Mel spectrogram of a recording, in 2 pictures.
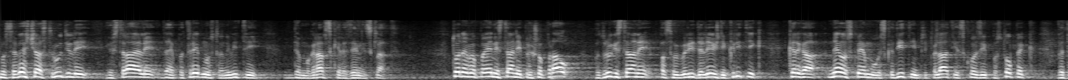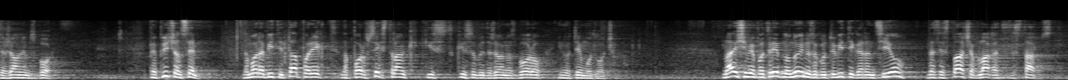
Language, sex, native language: Slovenian, male, Slovenian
